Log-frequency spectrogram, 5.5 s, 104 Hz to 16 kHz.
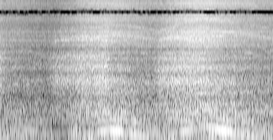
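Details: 2007 Freightliner M2 112 with a Mercedes-Benz 12.8 L 410 hp pre-emissions diesel, Eaton 8LL and 172,000 miles, idling after start-up: a steady, even low rumble with gentle speed swells and no knocks or misses. It sounds healthy.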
